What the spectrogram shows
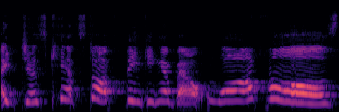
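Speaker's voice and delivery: put-on little girl crying, very high and loud wail. Retelling a video of a little girl answering her mom: imitating a crying girl. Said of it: "the little girl that's crying".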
